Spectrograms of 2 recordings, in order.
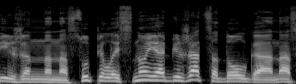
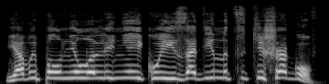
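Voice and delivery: indignant. Acted. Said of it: "Она фыркнула".

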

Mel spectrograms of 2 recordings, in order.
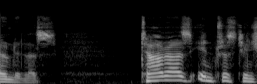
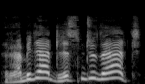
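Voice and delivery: high, louder call full of glee; gleeful cry; 9 semitones higher, 4 dB louder than usual. A narrator's reading. Ajoda calling Rabidat to share the joke, high gleeful call. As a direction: call the others over to laugh. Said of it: "Ajoda cried".

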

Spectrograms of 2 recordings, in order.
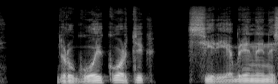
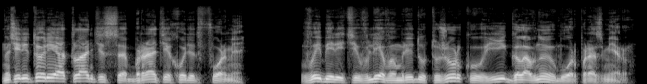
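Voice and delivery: commanding; 7 semitones higher, 7 dB louder than usual. Acted. Commanding voice from another room.

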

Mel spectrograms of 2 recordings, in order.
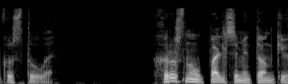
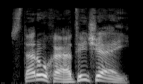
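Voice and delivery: loud, high-pitched demand; officer demanding an answer from an old woman; harsh order; 8 semitones higher, 6 dB louder than usual. A narrator's reading.

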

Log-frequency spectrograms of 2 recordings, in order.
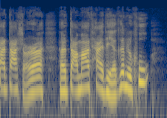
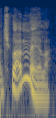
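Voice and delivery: ordinary delivery

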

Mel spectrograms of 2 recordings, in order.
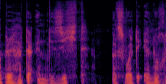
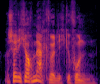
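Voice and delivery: fast, loud and higher sneer; scornful; 5 semitones higher, 11 dB louder, faster than usual. Acted. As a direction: toss it off with contempt. Diederich höhnt. (schnell und höhnisch)

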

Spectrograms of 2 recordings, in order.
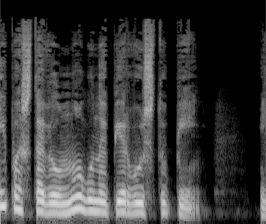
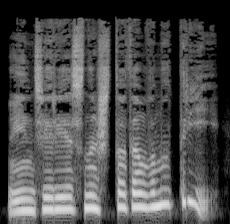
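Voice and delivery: covet the treasure in the chests; greedy; 7 semitones higher than usual. A narrator's reading. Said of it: "с жадностью в голосе спросил Лео". (с жадностью)

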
